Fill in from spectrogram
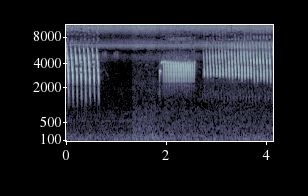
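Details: Singing Belgian canary: a clipped high trill, a silent gap, a flat buzzy burst, then a long even trill of rapid notes, with steady faint hiss underneath.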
